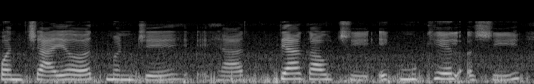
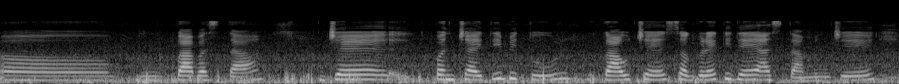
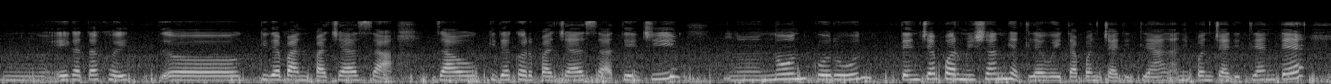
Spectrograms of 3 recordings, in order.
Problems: constant background noise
